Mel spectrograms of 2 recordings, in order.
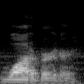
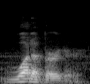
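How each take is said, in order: First: The first part sounds like the word water. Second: The first part sounds like the word what. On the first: "that's how I say it" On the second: "a lot of other people, I guess, call it"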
